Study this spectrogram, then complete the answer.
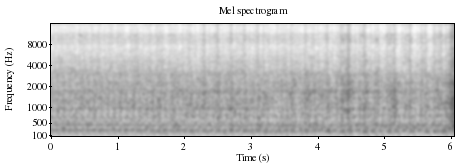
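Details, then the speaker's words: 1970 Chevy C10 small-block V8, carburetor and intake manifold just replaced, first revived after being locked up: loud, lumpy, stumbling idle with misfire and heavy smoke. The distributor cap's center carbon button had broken out, and the cap was replaced. "this is the button on the center of the distributor cap it broke and came out of there I I don't I never ever seen that I don't know what the heck no wonder thing wasn't run right"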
